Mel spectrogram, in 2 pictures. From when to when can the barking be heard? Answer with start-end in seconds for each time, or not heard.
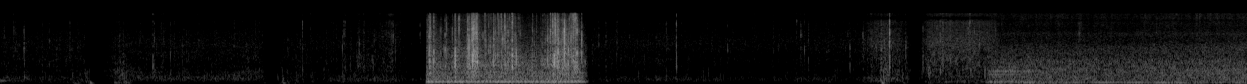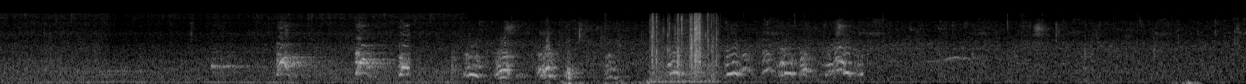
14.6-21.1.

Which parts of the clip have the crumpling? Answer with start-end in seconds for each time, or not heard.
4.2-5.8, 18.9-19.7.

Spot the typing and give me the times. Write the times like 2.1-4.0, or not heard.
not heard.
